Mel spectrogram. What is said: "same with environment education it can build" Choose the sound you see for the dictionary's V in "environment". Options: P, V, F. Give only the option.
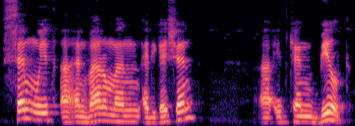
V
